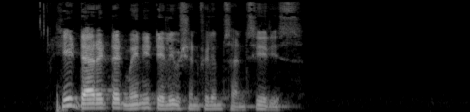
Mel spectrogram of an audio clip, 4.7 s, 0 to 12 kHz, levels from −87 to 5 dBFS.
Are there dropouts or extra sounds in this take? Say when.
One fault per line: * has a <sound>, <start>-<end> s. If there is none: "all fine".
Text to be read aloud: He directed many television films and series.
all fine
